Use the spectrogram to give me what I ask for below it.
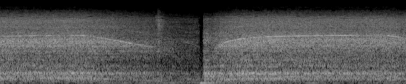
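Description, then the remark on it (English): A blender making a smoothie roars steadily with a high whining tone. Midway the motor bogs down, cuts out for an instant, then spins back up to full, loud speed. No voices. “Sorry, it's my blender. I'm making a smoothie.”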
